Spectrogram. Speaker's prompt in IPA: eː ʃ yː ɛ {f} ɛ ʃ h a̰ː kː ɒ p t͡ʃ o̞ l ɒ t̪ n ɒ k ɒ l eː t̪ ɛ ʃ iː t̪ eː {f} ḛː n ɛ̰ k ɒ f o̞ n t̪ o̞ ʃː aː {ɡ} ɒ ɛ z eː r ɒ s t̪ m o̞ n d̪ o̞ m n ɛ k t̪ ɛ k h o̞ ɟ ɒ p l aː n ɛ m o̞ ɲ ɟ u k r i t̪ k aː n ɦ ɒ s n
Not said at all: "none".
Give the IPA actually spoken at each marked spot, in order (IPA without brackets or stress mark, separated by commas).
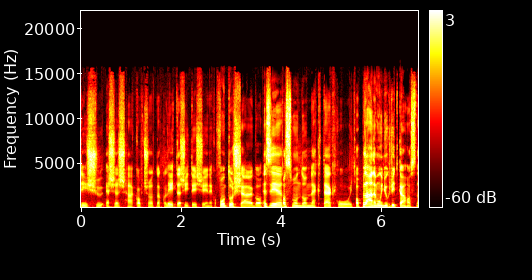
ʃ, ʃ, ɡ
